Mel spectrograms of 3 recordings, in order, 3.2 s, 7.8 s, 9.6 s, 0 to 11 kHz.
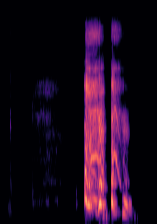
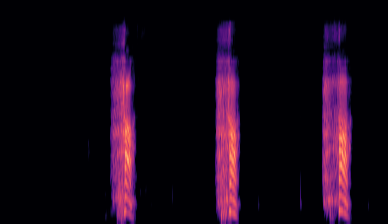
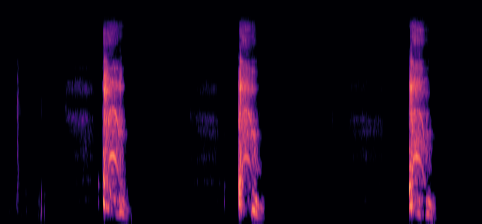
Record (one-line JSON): {"cough_length": "3.2 s", "cough_amplitude": 18562, "cough_signal_mean_std_ratio": 0.35, "exhalation_length": "7.8 s", "exhalation_amplitude": 21137, "exhalation_signal_mean_std_ratio": 0.25, "three_cough_length": "9.6 s", "three_cough_amplitude": 19213, "three_cough_signal_mean_std_ratio": 0.27, "survey_phase": "beta (2021-08-13 to 2022-03-07)", "age": "18-44", "gender": "Female", "wearing_mask": "No", "symptom_none": true, "smoker_status": "Ex-smoker", "respiratory_condition_asthma": true, "respiratory_condition_other": false, "recruitment_source": "REACT", "submission_delay": "2 days", "covid_test_result": "Negative", "covid_test_method": "RT-qPCR", "influenza_a_test_result": "Negative", "influenza_b_test_result": "Negative"}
